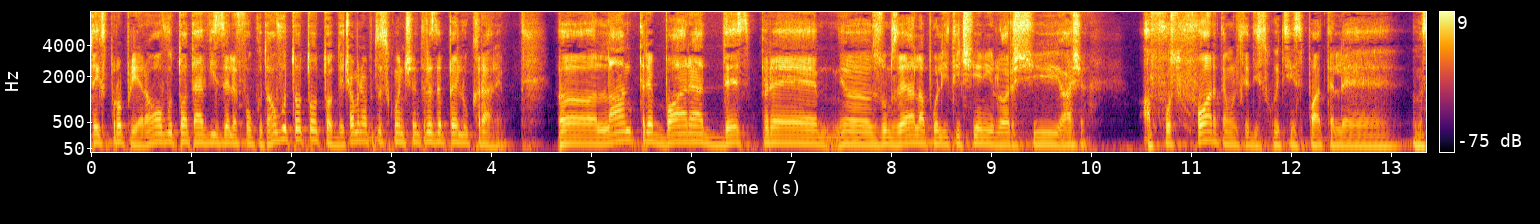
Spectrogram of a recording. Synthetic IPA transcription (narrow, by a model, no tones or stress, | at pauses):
ekst̪pɾo̞pɾijeɾawavut̪ːoat̪eavize̞le̞fəkut̪eawavut̪ːo̞t̪ːot̪ːo̞t̪̚d̪e̞t͡ʃamneap̬ut̪usə̥ko̞nt͡ʃe̞nt̪ɾe̞ze̞pe̞lukɾaɾe̞̰ | əlaɨnt̪ɾe̞baɾead̪e̞spɾe̞əzumzəjalapo̞lit̪it͡ʃie̞nilo̞rʃiaʃa | a̰fo̞st̪foart̪e̞mult̪e̞d̪iskut̪sijɨnspat̪e̞le̞ɨn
